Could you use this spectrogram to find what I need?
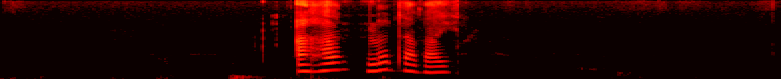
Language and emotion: Russian, neutral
